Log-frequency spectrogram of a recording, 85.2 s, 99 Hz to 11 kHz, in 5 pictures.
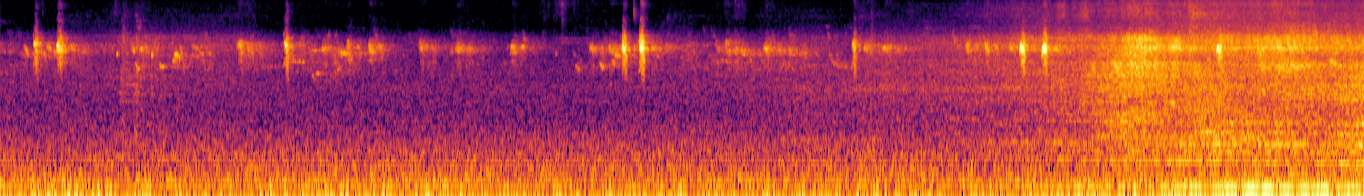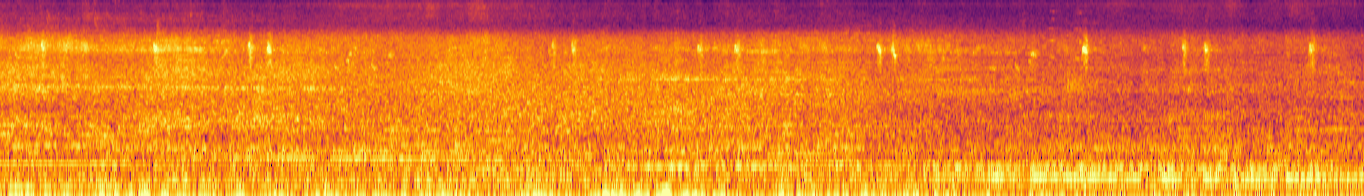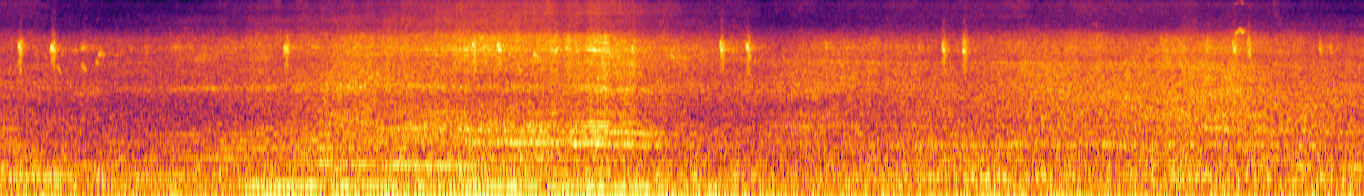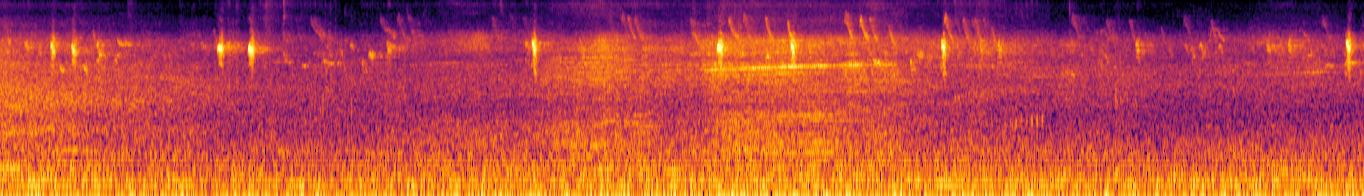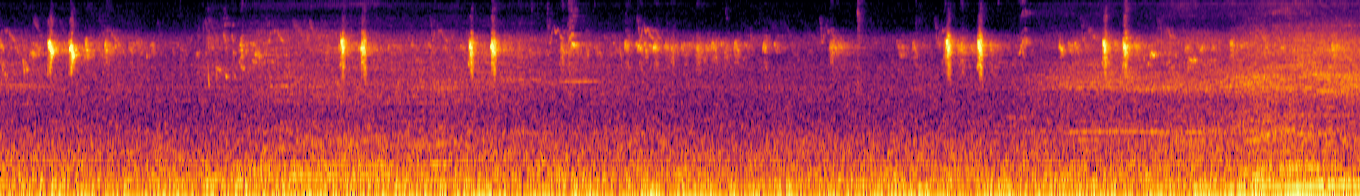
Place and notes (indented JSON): {
  "title": "仁德公園, Zhongli Dist., Taoyuan City - in the Park",
  "date": "2017-11-29 08:20:00",
  "description": "in the Park, Birds sound, Traffic sound, Binaural recordings, Sony PCM D100+ Soundman OKM II",
  "latitude": "24.95",
  "longitude": "121.27",
  "altitude": "139",
  "timezone": "Asia/Taipei"
}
